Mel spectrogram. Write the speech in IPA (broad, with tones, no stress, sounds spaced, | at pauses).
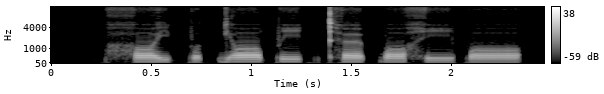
h ɔː˧ j p ʊ˨ k̚ j ɔː˥ p iː˥ k̚ t̪ʰ œː˧ p̚ ɔː˨˥ h iː˨ p ɔː˨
